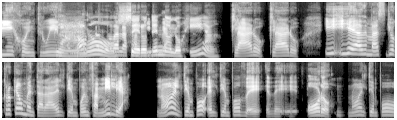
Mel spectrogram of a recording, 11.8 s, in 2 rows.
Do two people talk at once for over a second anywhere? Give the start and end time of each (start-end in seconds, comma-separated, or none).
0.8-2.5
